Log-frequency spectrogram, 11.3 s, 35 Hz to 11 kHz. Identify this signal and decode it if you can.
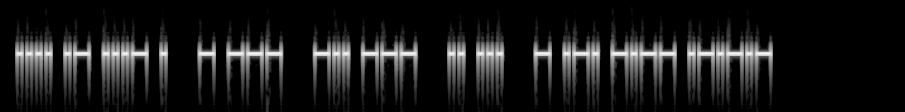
Morse code, heard as a keyed tone, about 21 wpm, 700 Hz. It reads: HAVE TO DO IS TRY.
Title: Sentences with 5-Word Phrases - 20wpm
